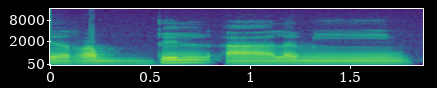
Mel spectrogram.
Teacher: you got hamzatul wasl and the lam, so both are made silent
